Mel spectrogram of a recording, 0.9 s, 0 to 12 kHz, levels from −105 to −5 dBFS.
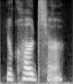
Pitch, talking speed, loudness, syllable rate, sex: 210 Hz, 195 wpm, -16 LUFS, 4.4 syllables/s, female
